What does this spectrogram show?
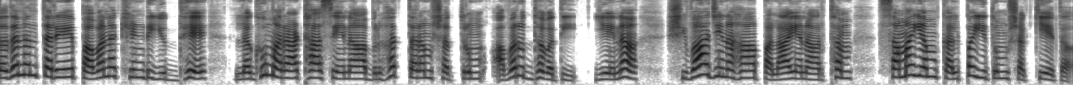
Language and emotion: Sanskrit, neutral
